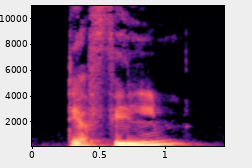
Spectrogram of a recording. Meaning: 1. film (a thin layer of some substance) 2. photographic film 3. motion picture
- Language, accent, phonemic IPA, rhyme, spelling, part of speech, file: German, Austria, /ˈfɪlm/, -ɪlm, Film, noun, De-at-Film.ogg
